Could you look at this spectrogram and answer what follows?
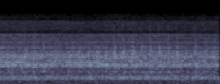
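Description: Bulldozer engine running at a steady idle-like drone, a continuous mechanical rumble with faint knocking vibration that stays even throughout, with no speech.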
